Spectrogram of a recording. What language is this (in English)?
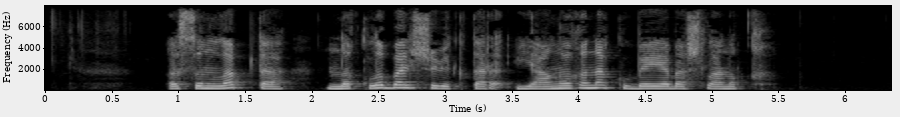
Bashkir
